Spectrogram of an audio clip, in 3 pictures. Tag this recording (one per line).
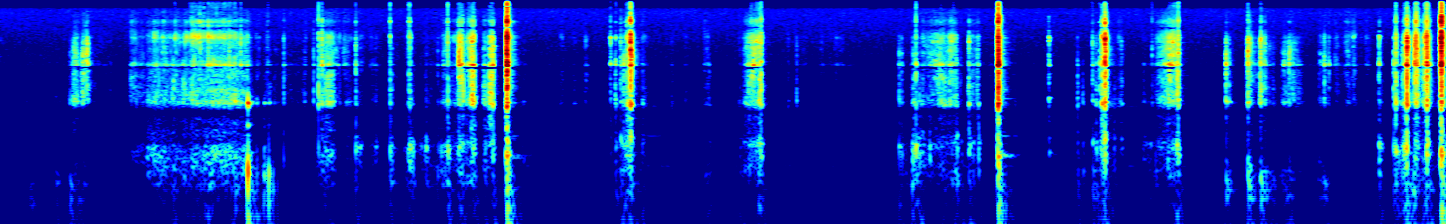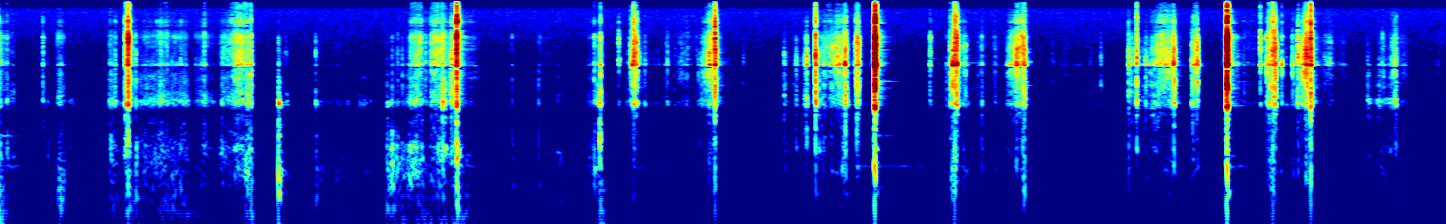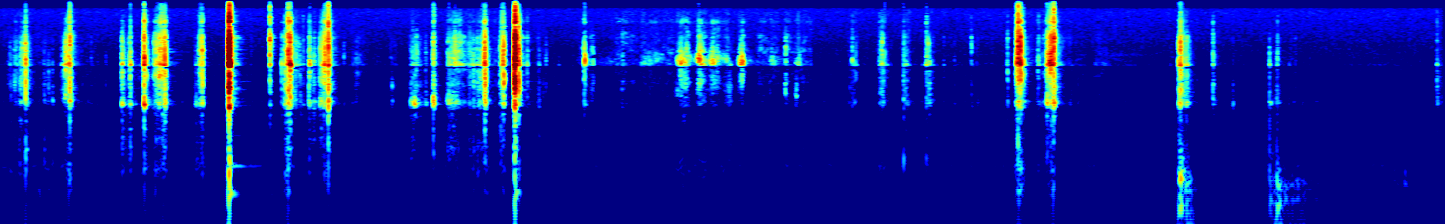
eject
insert
floppydrive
